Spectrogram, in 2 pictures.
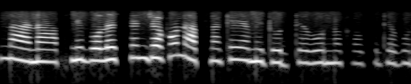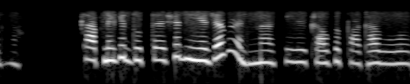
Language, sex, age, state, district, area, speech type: Bengali, female, 18-30, West Bengal, North 24 Parganas, rural, conversation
